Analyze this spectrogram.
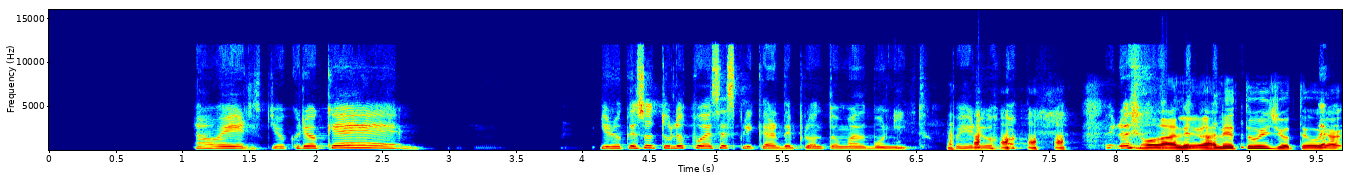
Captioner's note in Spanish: risas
